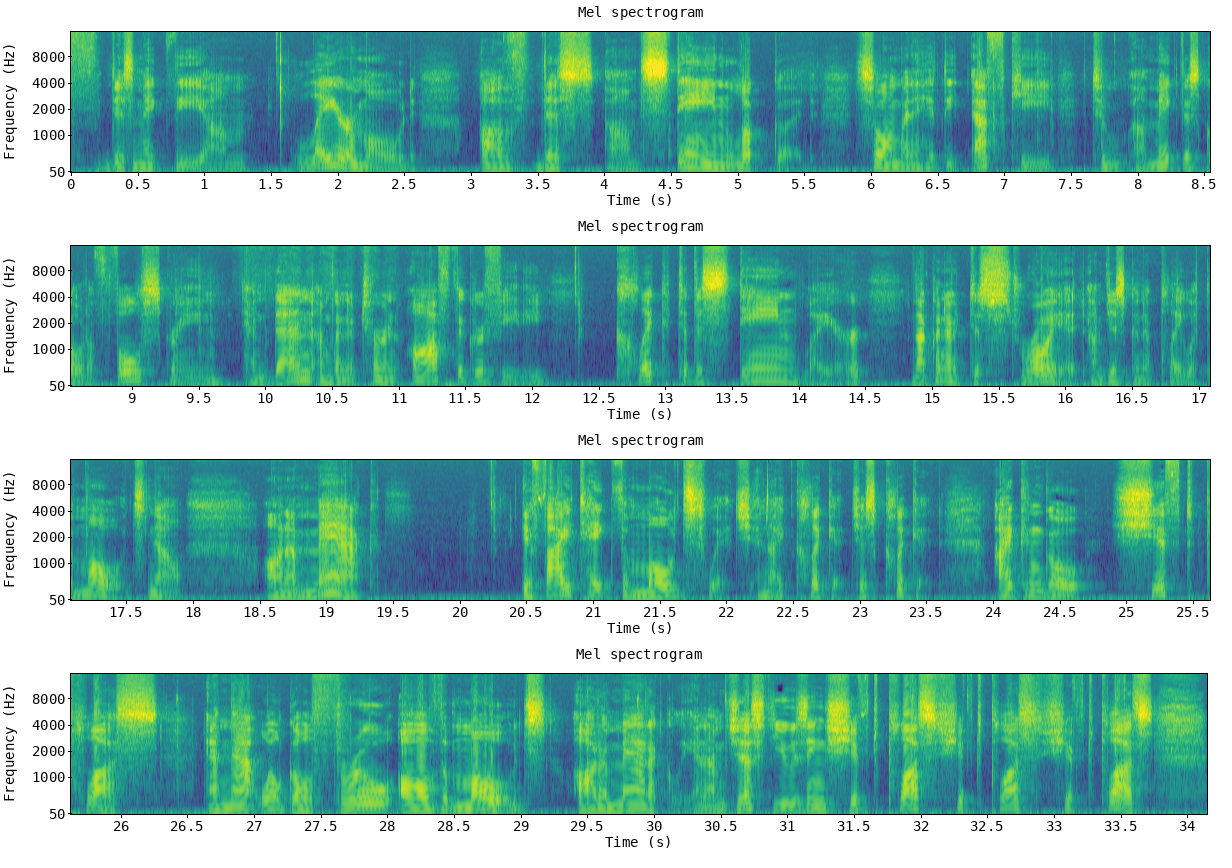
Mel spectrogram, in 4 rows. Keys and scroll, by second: 6.4 f, 27.2 typing.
